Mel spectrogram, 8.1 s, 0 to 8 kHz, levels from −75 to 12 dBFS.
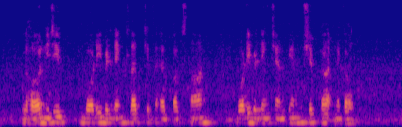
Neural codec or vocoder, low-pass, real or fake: none; 7.2 kHz; real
